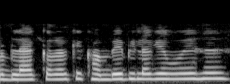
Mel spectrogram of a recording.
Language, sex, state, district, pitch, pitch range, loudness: Hindi, female, Uttar Pradesh, Lucknow, 245 Hz, 230-255 Hz, -14 LUFS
